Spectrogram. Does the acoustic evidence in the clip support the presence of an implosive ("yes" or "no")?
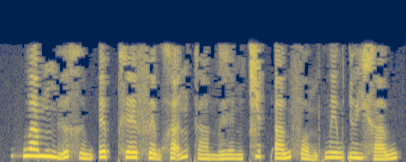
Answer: yes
